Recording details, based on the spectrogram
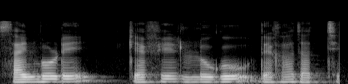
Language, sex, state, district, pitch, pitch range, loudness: Bengali, male, West Bengal, Cooch Behar, 120 Hz, 115-130 Hz, -18 LUFS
